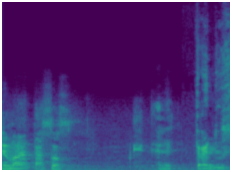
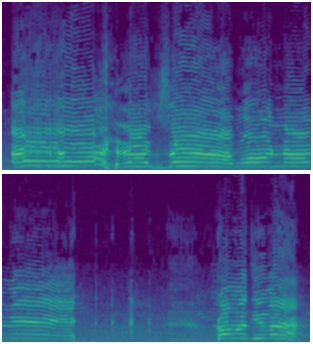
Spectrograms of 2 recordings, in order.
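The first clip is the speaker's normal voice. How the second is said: overjoyed greeting; 10 semitones higher, much slower than usual. Acted. Old man greeting his friend Lazare on the phone, high and drawn out. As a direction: stretch the friend's name out in delight.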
